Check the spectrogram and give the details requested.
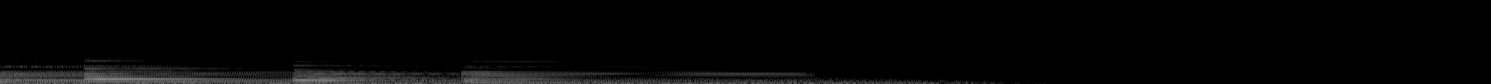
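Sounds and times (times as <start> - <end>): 
piano prelude in E minor: 0.0 - 8.3.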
